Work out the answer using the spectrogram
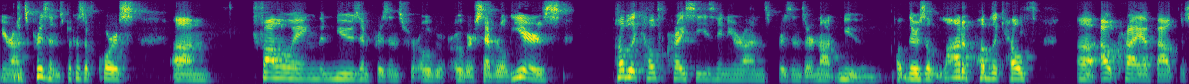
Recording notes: We will be speaking with our guests, one or several at a time, via Skype, and will try to have brief, informative, and non-draining calls within 20-30 minutes.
